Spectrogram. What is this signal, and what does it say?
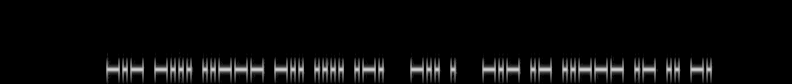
Morse code, heard as a keyed tone, about 30 wpm, 700 Hz. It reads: KB2DHR DE KA2AIN
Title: USA Callsign DE Callsign - 6 Characters - 30wpm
